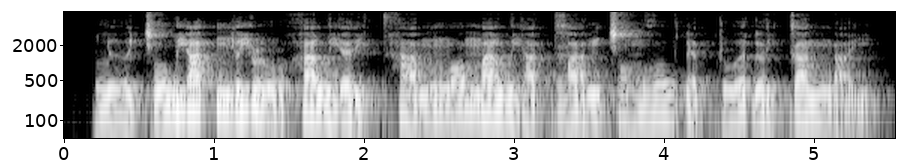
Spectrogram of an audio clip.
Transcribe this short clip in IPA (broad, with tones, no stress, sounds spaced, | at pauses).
l ɨ˨˩ ə̯ c o˧˥ w j a˦˥ t̚ ɲ ə˧˥ j ɹ o˨˩˨ h a˧ w j ɛ˨˩˦ j t̪ʰ a˨˩˦ m ŋ ɔ˧˥ m a˧ w j a˨˩ t̚ ɣ a˨˩˦ n c ɔ˧ m ɣ o˧ w ɗ ɛ˨˩ p̚ ʈ u˧˥ ə̯ ɗ ə˨˩˦ j k a˧ n ŋ a˨˩˨ j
